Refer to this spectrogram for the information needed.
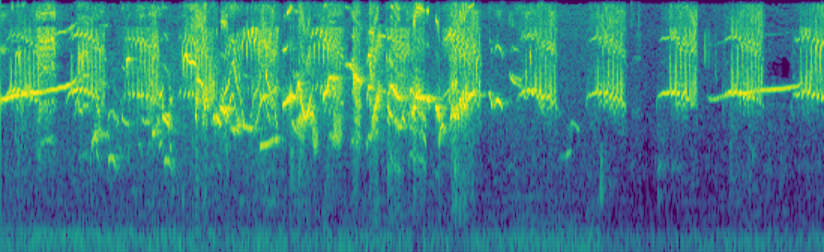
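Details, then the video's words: Oriental magpie-robin lure for wild forest birds: intense, tangled whistles and buzzy chatter for several seconds, thinning to sparse separate bursts, over a constant low hum. "Suara pikat burung kacer liar hutan ampuh"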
